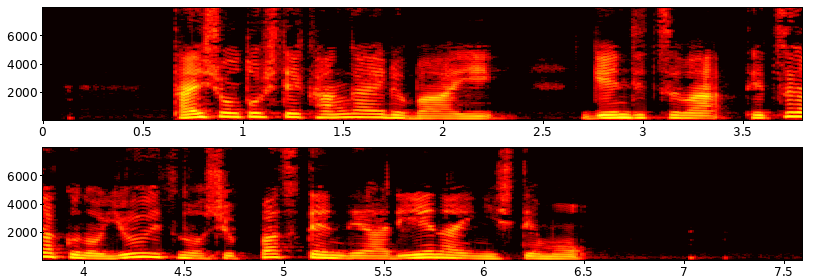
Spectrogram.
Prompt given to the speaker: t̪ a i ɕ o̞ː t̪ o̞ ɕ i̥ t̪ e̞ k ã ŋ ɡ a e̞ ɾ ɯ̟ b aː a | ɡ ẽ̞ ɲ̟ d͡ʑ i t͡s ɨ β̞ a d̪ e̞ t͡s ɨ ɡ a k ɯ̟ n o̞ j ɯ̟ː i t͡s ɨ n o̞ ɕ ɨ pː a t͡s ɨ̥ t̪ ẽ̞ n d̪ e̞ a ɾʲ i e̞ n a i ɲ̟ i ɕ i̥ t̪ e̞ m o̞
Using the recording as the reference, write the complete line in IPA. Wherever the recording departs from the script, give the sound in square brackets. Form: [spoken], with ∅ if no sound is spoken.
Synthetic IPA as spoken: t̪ a i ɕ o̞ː t̪ o̞ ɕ i̥ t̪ e̞ k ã ŋ ɡ a e̞ ɾ ɯ̟ b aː [i] | ɡ ẽ̞ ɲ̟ d͡ʑ i t͡s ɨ β̞ a [t̪] e̞ t͡s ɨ ɡ a k ɯ̟ n o̞ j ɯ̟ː i t͡s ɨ n o̞ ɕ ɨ pː a t͡s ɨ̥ t̪ ẽ̞ n d̪ e̞ a ɾʲ i e̞ n a i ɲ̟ i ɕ i̥ t̪ e̞ m o̞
